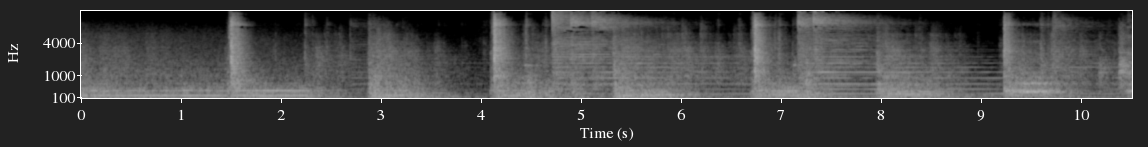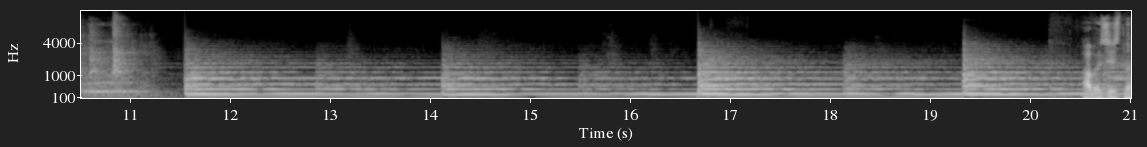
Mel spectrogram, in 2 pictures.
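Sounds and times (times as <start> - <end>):
large bronze church bell ringing: 4.8 - 10.8, 11.5 - 21.0
speech: 20.6 - 21.0.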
